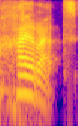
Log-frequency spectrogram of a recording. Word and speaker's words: Khairat: Like, not one Egyptian does not know and love Omar Khairat. It's spelled Khairat.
